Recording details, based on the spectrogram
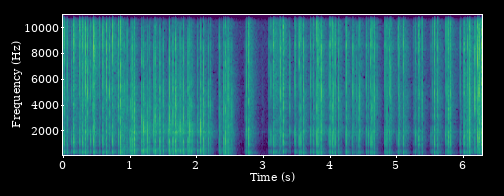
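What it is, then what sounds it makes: Clear plastic organizer box. Long acrylic nails tap and scratch quickly on the lid and sides of a clear plastic compartment organizer box holding nail tips. The fast, dense clicks and rasping scrapes are dry and short, centred in the mids with bright edges and almost no low end, with a brief pause near the middle.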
